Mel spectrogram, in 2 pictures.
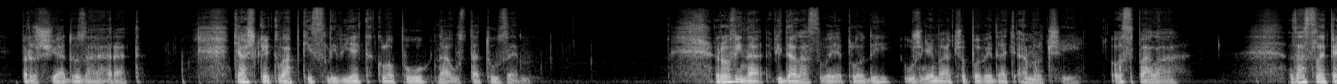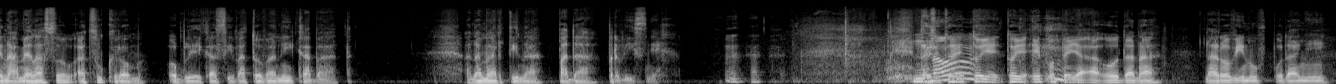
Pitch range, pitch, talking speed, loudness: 75-100 Hz, 85 Hz, 110 wpm, -18 LUFS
